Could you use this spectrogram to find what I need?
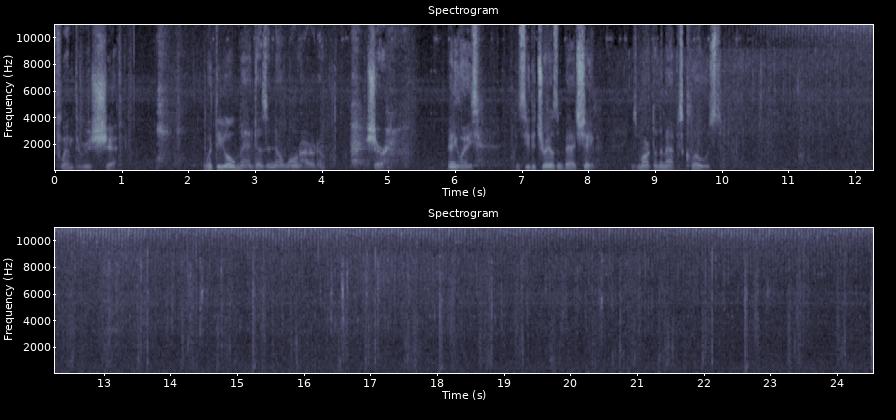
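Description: Footsteps crunch on dry dirt and gravel.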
